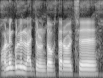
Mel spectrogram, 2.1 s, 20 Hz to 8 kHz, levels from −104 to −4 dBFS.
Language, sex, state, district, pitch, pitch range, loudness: Bengali, male, West Bengal, Alipurduar, 130 Hz, 125-140 Hz, -15 LUFS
